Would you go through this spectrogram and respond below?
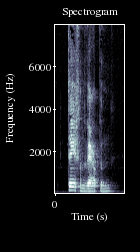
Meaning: to object, to state to the contrary (usually accompanied by a subordinate clause)
- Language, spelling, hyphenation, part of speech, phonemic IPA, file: Dutch, tegenwerpen, te‧gen‧wer‧pen, verb, /ˈteː.ɣə(n)ˌʋɛr.pə(n)/, Nl-tegenwerpen.ogg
